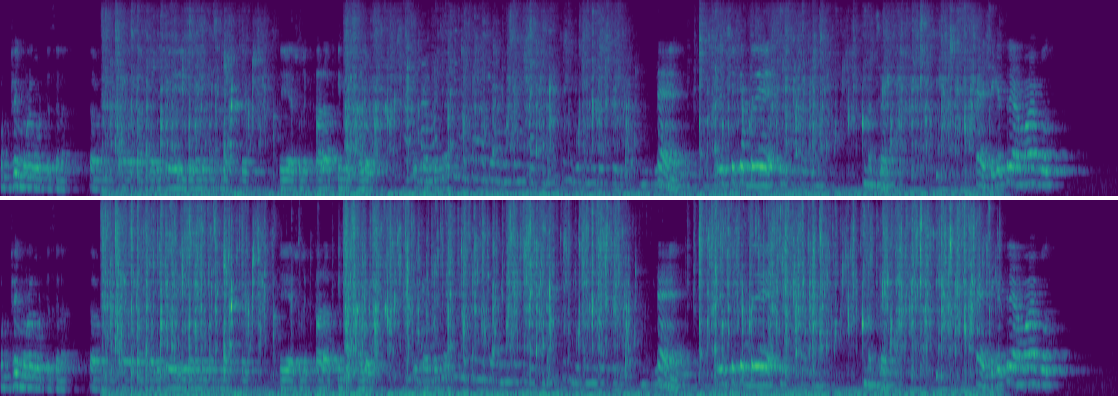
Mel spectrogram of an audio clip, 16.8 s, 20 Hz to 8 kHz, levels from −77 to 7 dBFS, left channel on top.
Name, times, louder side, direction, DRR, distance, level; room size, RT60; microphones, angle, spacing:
voice 1, 0.0-1.0 1.3-3.7 4.2-5.7 6.2-6.8 9.9-10.2 10.7-11.6 13.2-13.3 14.6-15.8, equal, ahead, 4 dB, 0.8 m, -32 dB
sound 1, 1.5-15.0, right 7 dB, 70° right, 0.6 m, -32 dB
voice 2, 6.0-12.5 12.9-13.4, equal, 45° left, 4 dB, 1.9 m, -44 dB
11.0 x 8.4 x 4.7 m, 0.90 s
head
